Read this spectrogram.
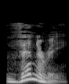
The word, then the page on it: venery: British English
